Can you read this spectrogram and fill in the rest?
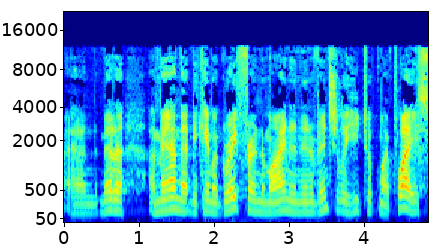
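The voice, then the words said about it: American accent, hard to place. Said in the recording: “we still sound American to you ... there's an accent. You got an accent. You talk funny ... I can't quite place where it's from, but there's an accent”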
